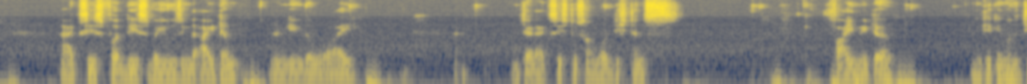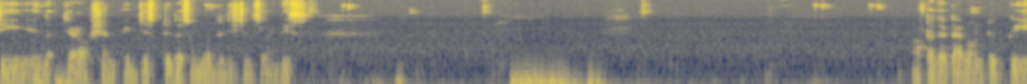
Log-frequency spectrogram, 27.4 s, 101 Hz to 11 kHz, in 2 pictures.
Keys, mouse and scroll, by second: 2.0-5.1 drag, 5.1 ctrl+z, 6.2-8.2 drag, 8.2-8.7 scroll down 5, 8.7-9.9 scroll up 1, 9.9-12.1 drag, 12.5-13.2 scroll up 2, 13.2 g, 16.6 click, 16.9-17.3 scroll down 4, 17.3-17.7 scroll up 2, 17.7 middle click, 18.1 click, 18.5-18.9 scroll up 1, 18.9 scroll down 1, 19.1 middle click, 19.6-20.0 scroll up 2, 20.0 middle click, 20.4-20.9 scroll down 1, 20.9 ctrl+s, 21.4-21.8 scroll down 1, 21.8-22.1 scroll up 1, 22.1 middle click, 22.7-23.1 scroll up 2, 23.1-23.5 scroll down 1, 23.5-24.4 scroll up 1, 24.4-25.8 drag, 25.8-26.2 scroll down 1, 26.2 scroll up 2, 26.4 scroll down 1, 26.5 middle click.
